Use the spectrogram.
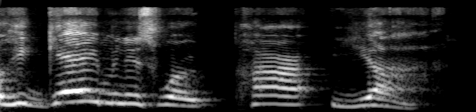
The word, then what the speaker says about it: paryon: So he gave me this word, paryon. And so I pronounced it paryon. And I want everybody to say it. You don't have to unmute yourself, but say paryon, paryon. That's how I pronounce it, paryon.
